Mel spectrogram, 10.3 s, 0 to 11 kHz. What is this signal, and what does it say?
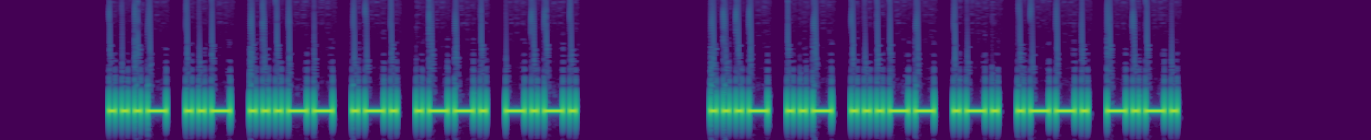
Morse code, heard as a keyed tone, about 25 wpm, 700 Hz. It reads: VU3RPC VU3RPC
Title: DXCC-100 Call Signs - 6 Characters - Repeated 2x - 25wpm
